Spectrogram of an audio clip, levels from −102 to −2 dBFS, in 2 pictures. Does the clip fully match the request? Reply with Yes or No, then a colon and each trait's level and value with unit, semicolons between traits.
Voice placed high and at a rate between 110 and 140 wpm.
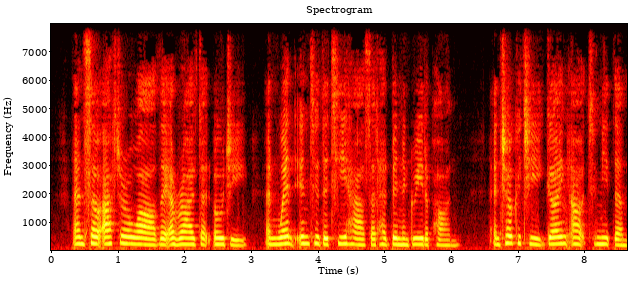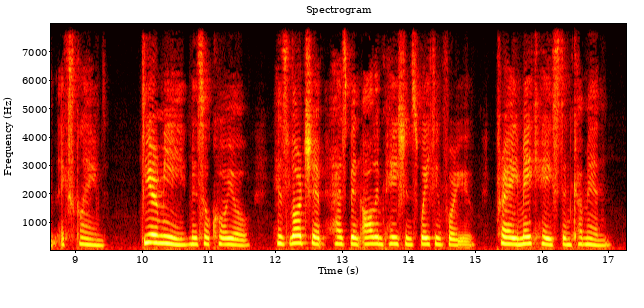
No: high, 220 Hz; average, 165 wpm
